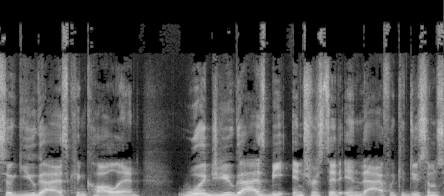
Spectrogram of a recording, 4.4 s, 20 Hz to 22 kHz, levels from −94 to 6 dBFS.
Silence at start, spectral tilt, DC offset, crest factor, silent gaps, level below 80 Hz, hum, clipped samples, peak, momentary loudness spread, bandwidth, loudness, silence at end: 0 s; -3.5 dB/octave; under 0.1%; 14 dB; none; -56 dBFS; none; under 0.1%; -2 dBFS; 6 LU; over 20 kHz; -15 LUFS; 0 s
